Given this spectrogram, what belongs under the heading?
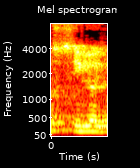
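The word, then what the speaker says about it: κοῖλος: इसको सिलोज बोला जाता है ग्रीक भाषा में, के से नहीं स से उच्चारण किया जाता है, सिलोज।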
